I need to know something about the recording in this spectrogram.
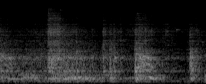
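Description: Action-scene sound effects from a film fight clip playing through computer speakers: a few sudden noisy hits, roughly a second apart.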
